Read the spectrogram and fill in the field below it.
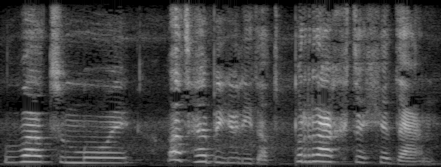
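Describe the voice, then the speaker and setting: A woman's voice: sing-song, slow, a little mellow, slight background noise, exaggerated voice. A woman doing an exclaiming storybook mother. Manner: high, exclaiming. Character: caring mother, warm and surprised. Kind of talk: storybook read-aloud.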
